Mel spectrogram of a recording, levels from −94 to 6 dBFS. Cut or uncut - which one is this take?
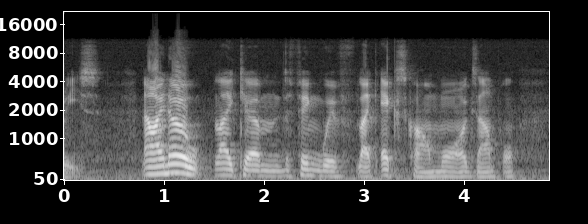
uncut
